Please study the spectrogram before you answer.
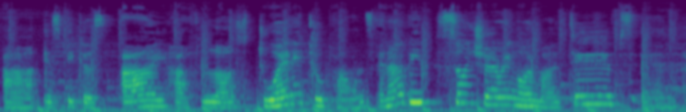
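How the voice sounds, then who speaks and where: A woman's voice: mid-range voice, animated, slow pace, soft background music. Chatty Panamanian woman in her thirties. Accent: Panamanian Spanish. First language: Spanish. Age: 30s. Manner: chatty, candid, frequent fillers like "you know". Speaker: vlogger. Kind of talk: casual chat to camera.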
